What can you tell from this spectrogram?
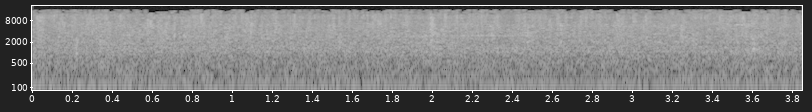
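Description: Steady rain patters on the ground in a continuous, even hiss of countless drops, with a faint low hum underneath and no voices.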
